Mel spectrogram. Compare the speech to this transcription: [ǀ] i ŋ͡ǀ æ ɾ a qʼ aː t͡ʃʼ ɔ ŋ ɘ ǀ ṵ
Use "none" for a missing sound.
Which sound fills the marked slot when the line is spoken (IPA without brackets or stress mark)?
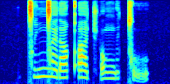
ǀ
